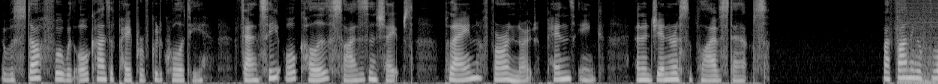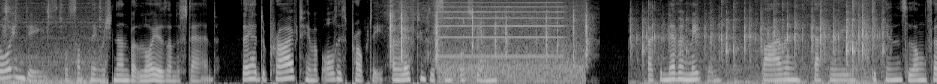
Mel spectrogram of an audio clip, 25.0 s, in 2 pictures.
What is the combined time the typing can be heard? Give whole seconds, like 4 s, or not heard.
7 s.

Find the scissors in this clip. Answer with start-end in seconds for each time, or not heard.
11.9-13.9.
